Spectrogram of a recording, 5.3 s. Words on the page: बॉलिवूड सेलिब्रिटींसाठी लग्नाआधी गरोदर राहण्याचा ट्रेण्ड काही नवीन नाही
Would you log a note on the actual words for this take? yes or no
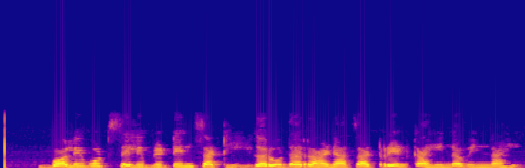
yes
